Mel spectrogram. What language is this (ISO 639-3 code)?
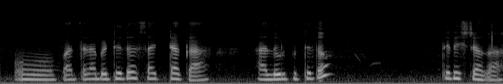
sat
